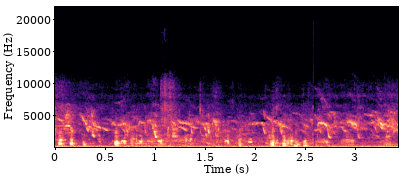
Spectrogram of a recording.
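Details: Several backyard chickens feeding on corn in a rustic farmyard, heard close up: dense, overlapping short clucks and soft chirps, many in quick succession, over a steady low background rumble.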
